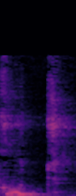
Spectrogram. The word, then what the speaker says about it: coûte: Combien ça coûte? Combien ça coûte? Coûte. No decimos la E. Coûte.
